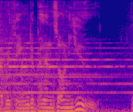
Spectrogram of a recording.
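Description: A voice speaking for about the first second and a half over background music holding a steady chord.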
